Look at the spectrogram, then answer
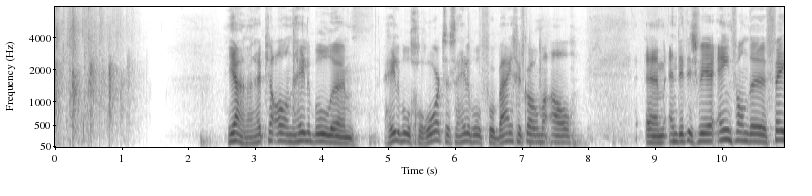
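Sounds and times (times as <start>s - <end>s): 
audience applause: 0.0s - 1.4s
speech: 2.6s - 8.0s, 8.8s - 10.9s.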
